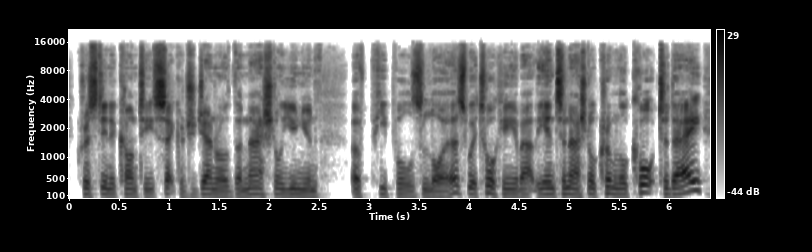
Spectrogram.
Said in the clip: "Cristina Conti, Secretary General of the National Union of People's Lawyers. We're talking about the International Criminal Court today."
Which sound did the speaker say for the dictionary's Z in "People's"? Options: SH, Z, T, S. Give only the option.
Z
